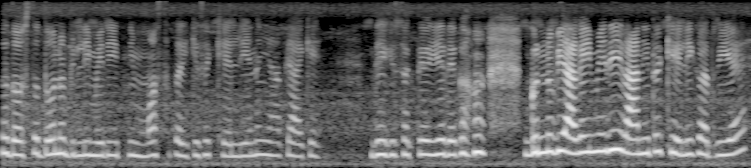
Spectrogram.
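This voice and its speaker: A woman's voice: on the high side, fairly even intonation, fairly quick, a little hiss or hum. Young village vlogger woman with a cold. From Uttarakhand hills, India. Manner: chatty, talks to her viewers and coos at her cats. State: has a cold and sore throat. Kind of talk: casual vlog chat.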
